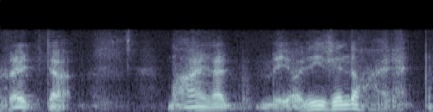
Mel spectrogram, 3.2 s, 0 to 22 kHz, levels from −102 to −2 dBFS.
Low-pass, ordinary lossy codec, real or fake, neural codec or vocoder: 7.2 kHz; none; fake; codec, 16 kHz, 1.1 kbps, Voila-Tokenizer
